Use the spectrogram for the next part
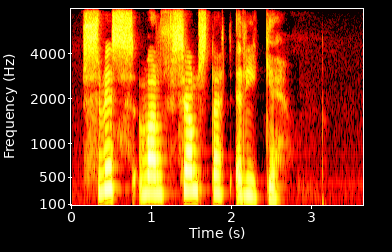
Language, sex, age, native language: Icelandic, female, 30-39, Icelandic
